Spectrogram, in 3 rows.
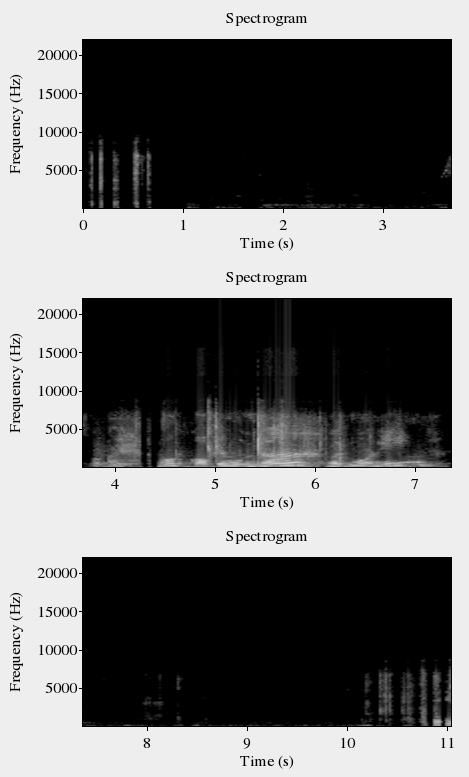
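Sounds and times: person speaking: 0:03.8 - 0:07.3.

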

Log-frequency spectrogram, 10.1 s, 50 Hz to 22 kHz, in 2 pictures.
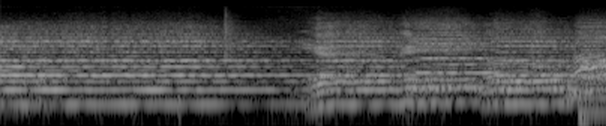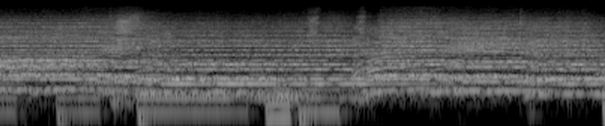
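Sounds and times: keyboard accompaniment: 0:00.0 - 0:10.0
vocal trio singing in harmony: 0:00.0 - 0:10.0.

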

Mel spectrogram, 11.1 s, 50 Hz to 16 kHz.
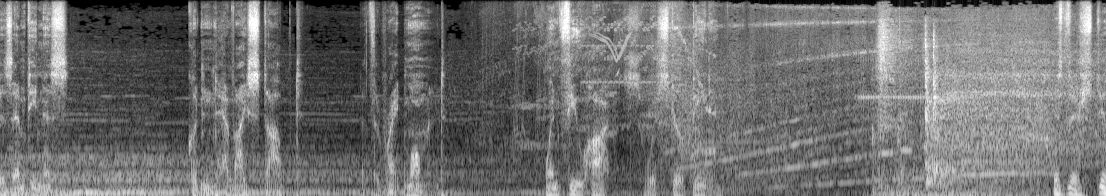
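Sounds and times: low rumble: 0:00.0 - 0:07.7
rising whine of tones: 0:00.0 - 0:11.0.

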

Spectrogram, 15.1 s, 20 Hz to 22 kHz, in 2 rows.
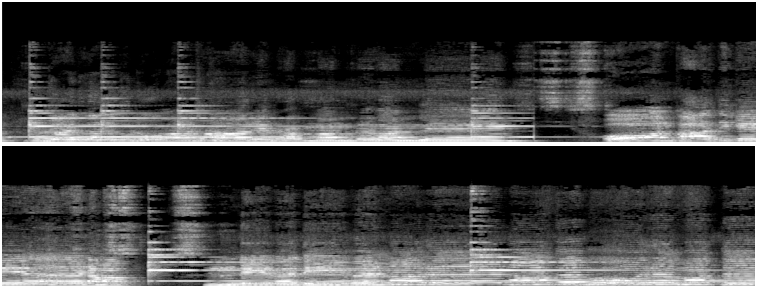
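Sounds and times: person singing devotional song: 0:00.0 - 0:15.0.

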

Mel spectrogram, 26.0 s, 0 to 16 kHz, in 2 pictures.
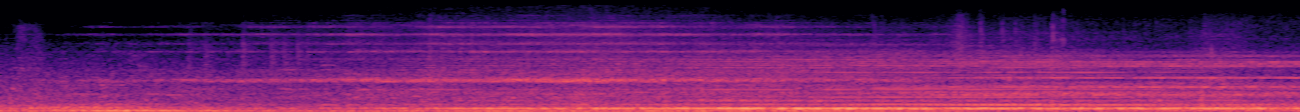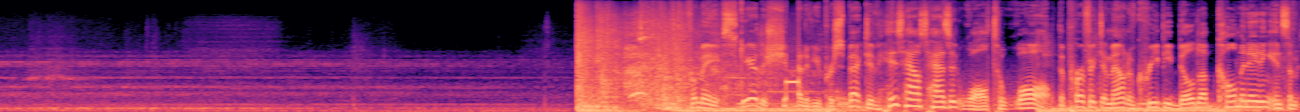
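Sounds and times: droning horror film score: 0:00.0 - 0:26.0.

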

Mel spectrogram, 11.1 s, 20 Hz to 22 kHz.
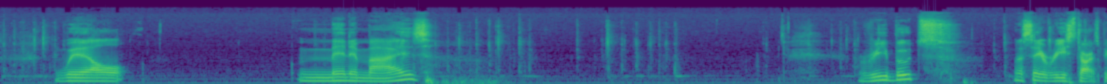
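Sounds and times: faint computer keyboard typing: 0:00.0 - 0:00.7, 0:04.3 - 0:06.9, 0:07.6 - 0:08.8, 0:09.7 - 0:11.0.

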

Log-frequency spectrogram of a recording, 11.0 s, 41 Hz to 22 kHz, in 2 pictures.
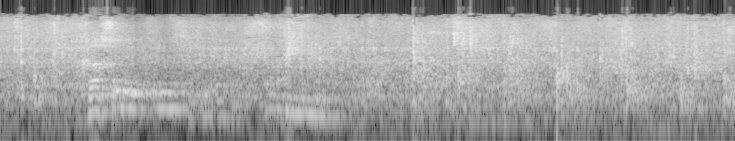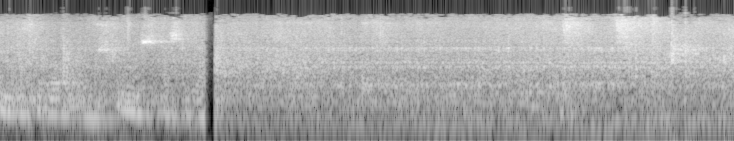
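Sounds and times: loud room noise: 0:00.0 - 0:11.0.

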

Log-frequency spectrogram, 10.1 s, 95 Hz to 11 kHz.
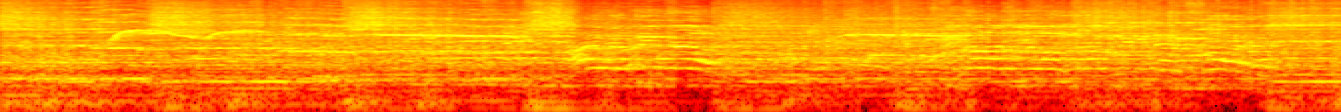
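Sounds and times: audience cheering: 0:00.0 - 0:10.0
live rock band over loudspeakers: 0:00.0 - 0:10.0.

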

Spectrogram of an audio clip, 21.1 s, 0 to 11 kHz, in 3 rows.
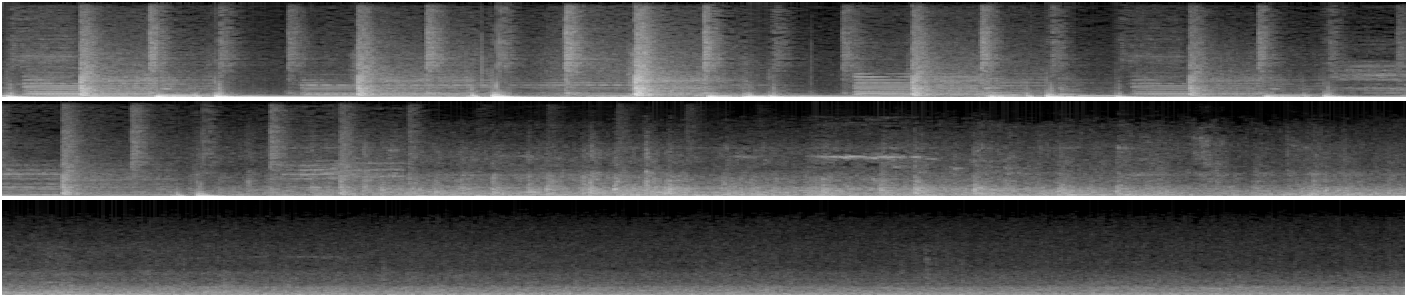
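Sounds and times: elevated train rumbling on tracks: 0:00.0 - 0:21.0
train wheel clacks: 0:04.4 - 0:16.2
high wheel squeal: 0:05.8 - 0:13.3.

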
